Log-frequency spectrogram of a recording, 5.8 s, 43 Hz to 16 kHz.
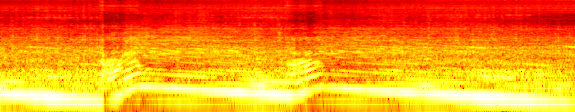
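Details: Yamaha 15 hp outboard after repair of stuck rings and a clogged exhaust: two sharp, clean revs dropping back to a steady putter, responsive, power restored. Normal running.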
